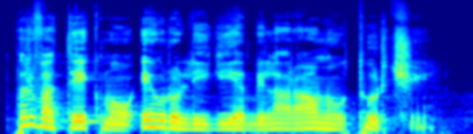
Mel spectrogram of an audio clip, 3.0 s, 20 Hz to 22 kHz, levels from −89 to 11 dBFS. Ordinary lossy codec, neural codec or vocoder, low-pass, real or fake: none; vocoder, 44.1 kHz, 128 mel bands, Pupu-Vocoder; none; fake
